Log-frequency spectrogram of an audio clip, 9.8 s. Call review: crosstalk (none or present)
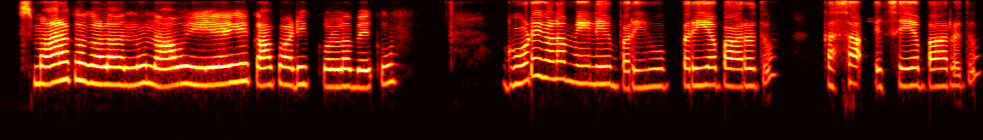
none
